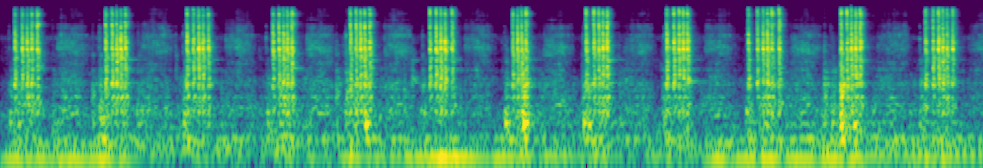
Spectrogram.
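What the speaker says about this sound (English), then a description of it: "I hear ratcheting, but nothing's moving" A ratcheting mechanism on a camper being demolished clicks in a steady rhythm, sharp metallic bursts repeating about every half second, loud and close with faint background noise between.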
